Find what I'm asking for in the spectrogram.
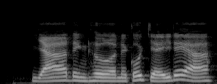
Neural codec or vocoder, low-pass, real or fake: none; 7.2 kHz; real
